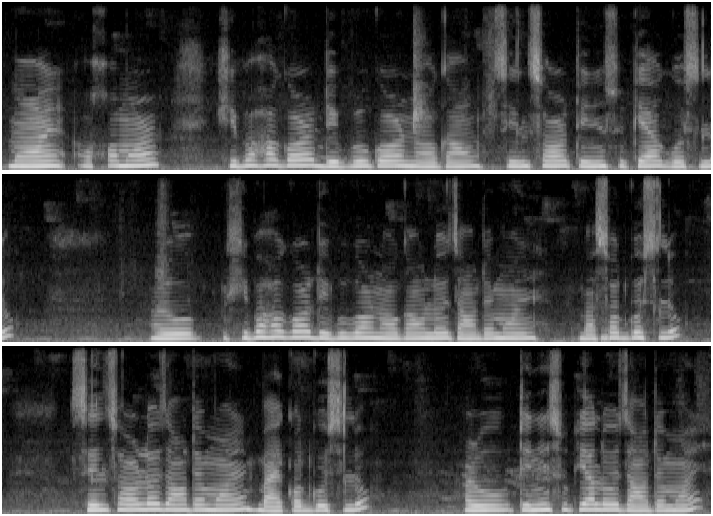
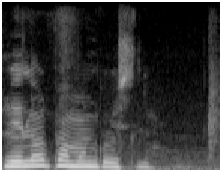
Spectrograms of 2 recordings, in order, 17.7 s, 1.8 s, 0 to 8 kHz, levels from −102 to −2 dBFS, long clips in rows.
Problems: none marked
